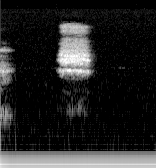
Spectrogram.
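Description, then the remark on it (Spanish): A voice makes one short, steady "shh" hush, a soft hiss lasting about half a second, demonstrating the Spanish "sh" consonant sound as made when hushing for silence, otherwise quiet, with no talking around it. “Si ustedes hacen el sonido sh, como cuando hacemos silencio,”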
